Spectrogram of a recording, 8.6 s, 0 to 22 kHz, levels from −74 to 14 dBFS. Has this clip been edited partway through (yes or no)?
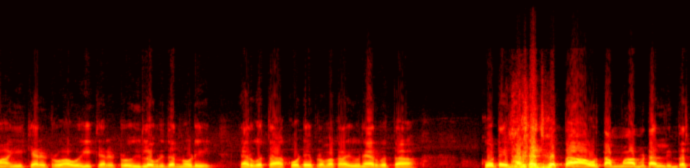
no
